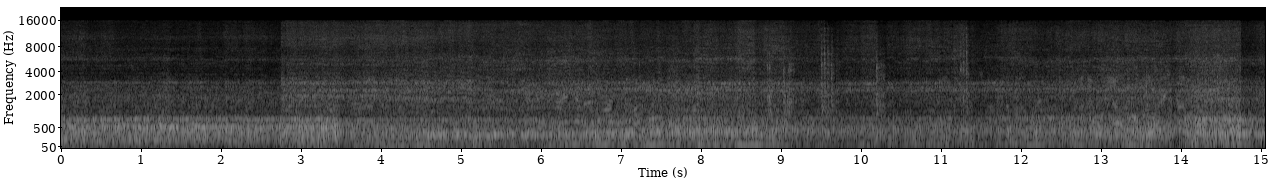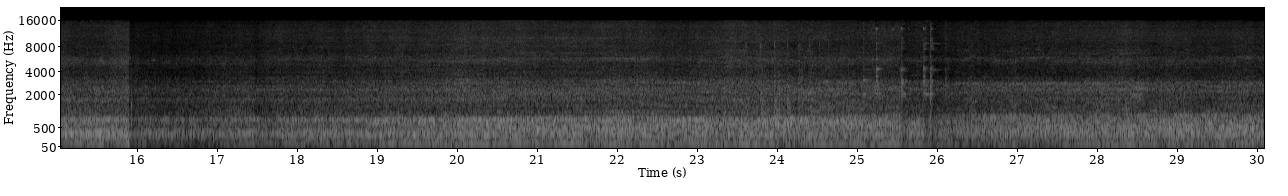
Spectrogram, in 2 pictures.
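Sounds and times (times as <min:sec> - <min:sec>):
tractor engine running: 0:08.6 - 0:11.6.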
